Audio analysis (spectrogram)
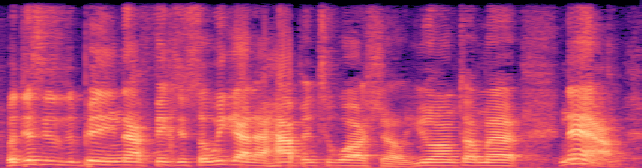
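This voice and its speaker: A man hosting a casual hip-hop talk podcast, animated and slangy, often repeating catchphrases. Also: medium pitch, very fast. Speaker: podcast host.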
